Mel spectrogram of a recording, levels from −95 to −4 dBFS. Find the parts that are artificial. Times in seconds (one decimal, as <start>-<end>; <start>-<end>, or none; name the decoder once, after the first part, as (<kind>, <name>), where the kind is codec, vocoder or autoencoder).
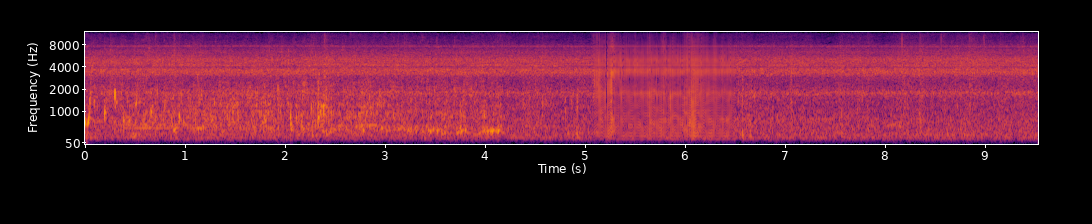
5.1-6.5 (vocoder, BigVGAN v2)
